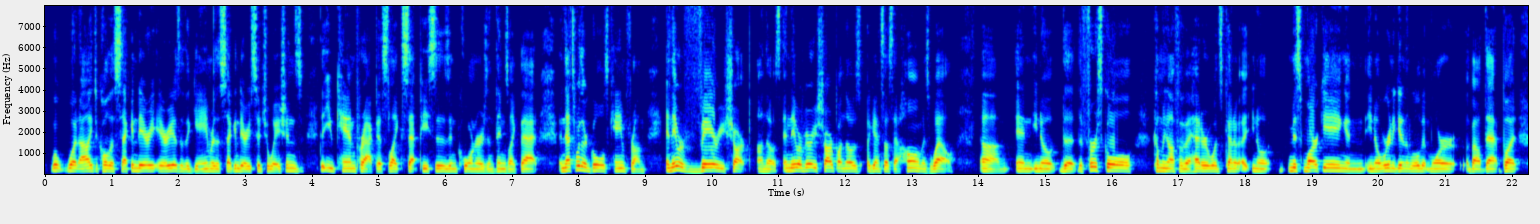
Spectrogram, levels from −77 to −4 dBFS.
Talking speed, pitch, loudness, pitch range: 240 wpm, 140 Hz, -24 LUFS, 135-150 Hz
